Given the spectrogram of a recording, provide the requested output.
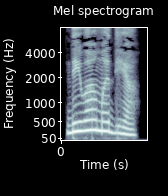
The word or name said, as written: ದಿವಾಮಧ್ಯ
